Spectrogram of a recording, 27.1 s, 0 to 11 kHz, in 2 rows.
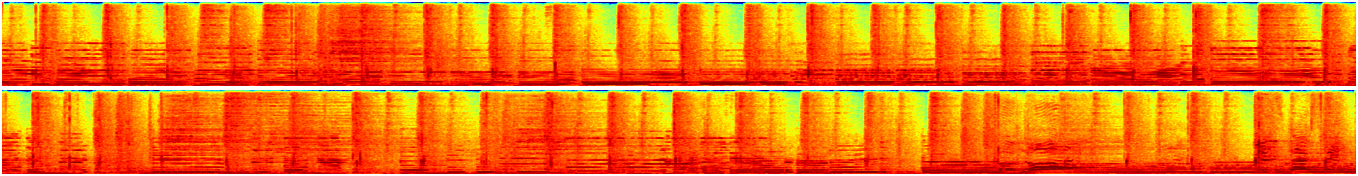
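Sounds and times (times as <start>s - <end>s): hands clapping along: 0.0s - 22.6s, 24.6s - 27.0s
live instrumental church music: 0.0s - 27.0s.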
